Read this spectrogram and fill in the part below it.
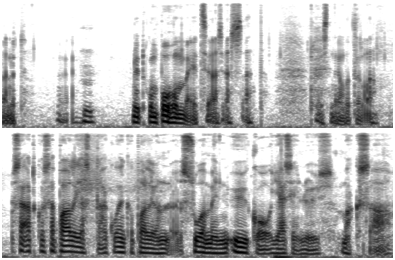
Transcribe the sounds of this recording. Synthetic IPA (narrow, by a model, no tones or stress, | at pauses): ɑnyt̪ | e | nyt̪kumpuhumːḛit̪sḛɑ̰siɑsːɑet̪ːæ̥miːst̪nḛuʋot̪elːɑ̰ːnsɑːt̪kosi̥t̪æpɑljɑst̪ɑːkuiŋkɑpɑljonsuomenyːkoːjæsḛnyːsmɑksɑ̰ː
